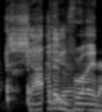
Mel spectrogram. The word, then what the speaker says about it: Schadenfreude: Schadenfreude. Um, Schadenfreude.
